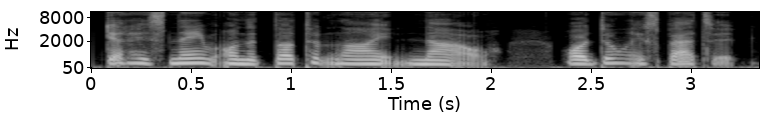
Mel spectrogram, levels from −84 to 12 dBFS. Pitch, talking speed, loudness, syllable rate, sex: 215 Hz, 215 wpm, -19 LUFS, 5.0 syllables/s, female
